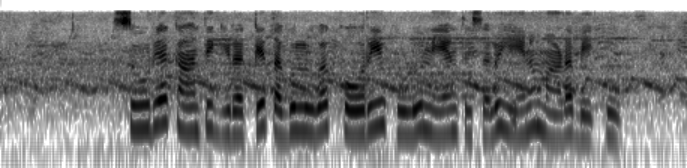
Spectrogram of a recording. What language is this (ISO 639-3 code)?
kan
